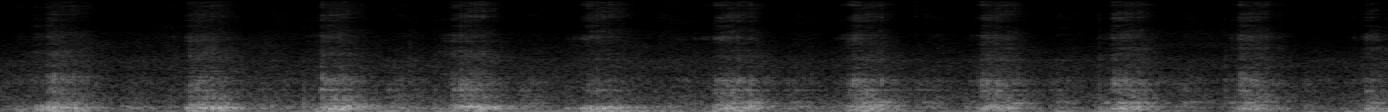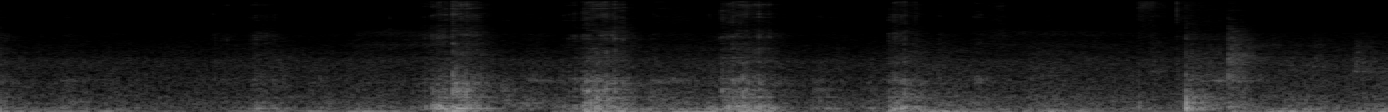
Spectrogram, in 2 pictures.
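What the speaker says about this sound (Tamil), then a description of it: "இப்போ நம்ம இதை கட் பண்ண ஆரம்பிச்சிடலாம்" Scissors cut through stacked blouse fabric in a steady, close rhythm of rasping snips, roughly one stroke per second, with no talking.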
